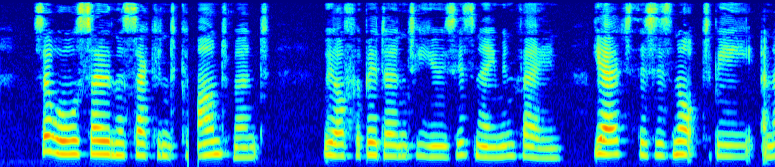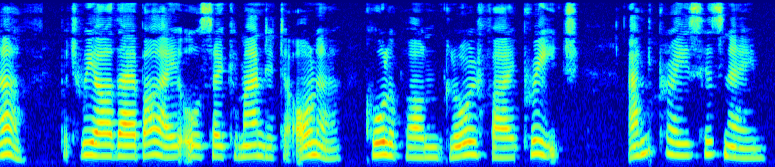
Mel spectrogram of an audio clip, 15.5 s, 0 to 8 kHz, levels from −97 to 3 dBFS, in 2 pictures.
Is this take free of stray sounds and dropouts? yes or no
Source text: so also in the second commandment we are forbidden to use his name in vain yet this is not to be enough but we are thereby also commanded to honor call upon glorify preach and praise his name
no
